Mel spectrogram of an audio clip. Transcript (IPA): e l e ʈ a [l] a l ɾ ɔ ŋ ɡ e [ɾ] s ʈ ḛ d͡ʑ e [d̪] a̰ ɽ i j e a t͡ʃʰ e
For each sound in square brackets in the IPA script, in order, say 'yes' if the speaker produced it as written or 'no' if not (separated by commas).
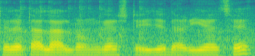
yes, yes, yes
